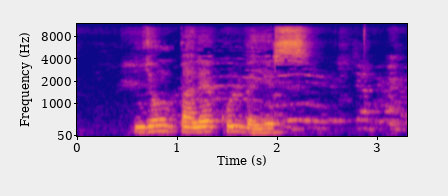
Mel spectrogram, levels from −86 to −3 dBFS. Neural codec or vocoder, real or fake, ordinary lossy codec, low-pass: none; real; AAC, 32 kbps; 10.8 kHz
